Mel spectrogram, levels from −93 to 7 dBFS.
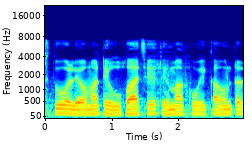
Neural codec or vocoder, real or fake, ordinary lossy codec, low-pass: codec, 16 kHz, 4 kbps, X-Codec, WavLM features, trained on Multilingual LibriSpeech; fake; none; none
